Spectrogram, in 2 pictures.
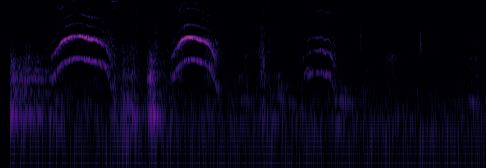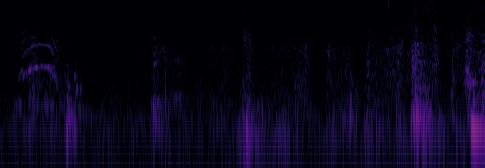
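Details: Mother cat carrying her kitten to her bed indoors, giving loud arched meows, two strong ones in the first three seconds, then softer, shorter mews; rustling and a person's brief exclamation near the end.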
